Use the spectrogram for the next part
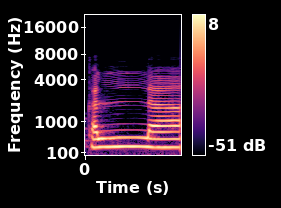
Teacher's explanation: இப்போது காஃப் ஃபத்ஹா லாம் ஷதா கல், லாம் ஃபத்ஹா அலிஃப் மத்து லா 2 ஹரக்கத்தை நீட்டணும்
